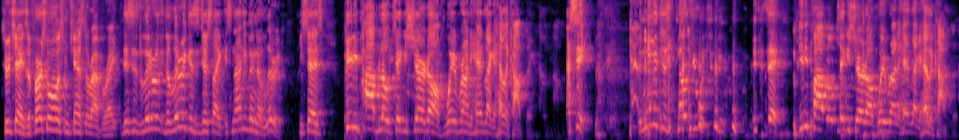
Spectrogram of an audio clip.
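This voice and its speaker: Bright, forceful higher-pitched man joking around. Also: expressive, fast. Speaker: podcast host. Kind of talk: casual comedic banter.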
